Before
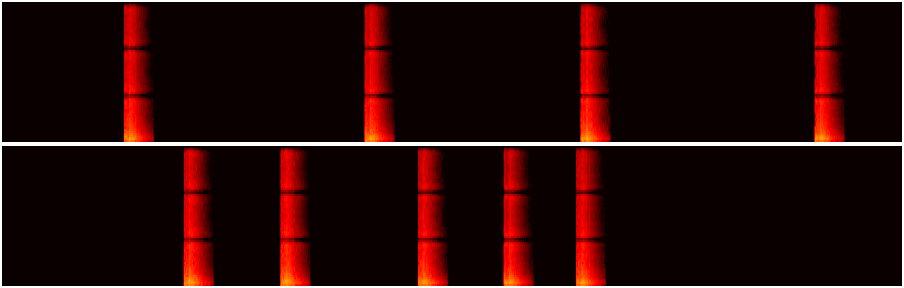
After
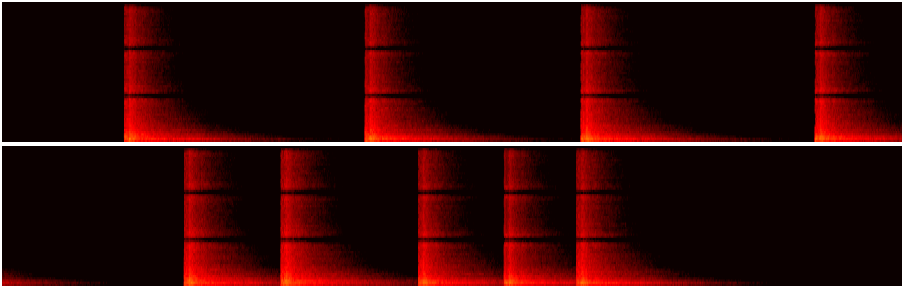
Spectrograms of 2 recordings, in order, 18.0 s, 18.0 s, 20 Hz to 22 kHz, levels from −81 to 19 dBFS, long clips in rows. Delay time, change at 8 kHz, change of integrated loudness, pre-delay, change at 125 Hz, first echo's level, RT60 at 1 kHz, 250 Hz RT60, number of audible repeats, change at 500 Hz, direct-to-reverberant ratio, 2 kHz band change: 122 ms, −7.5 dB, −9.0 dB, 18 ms, −6.0 dB, −12.5 dB, 2.3 s, 3.0 s, 1, −7.0 dB, 4.0 dB, −7.0 dB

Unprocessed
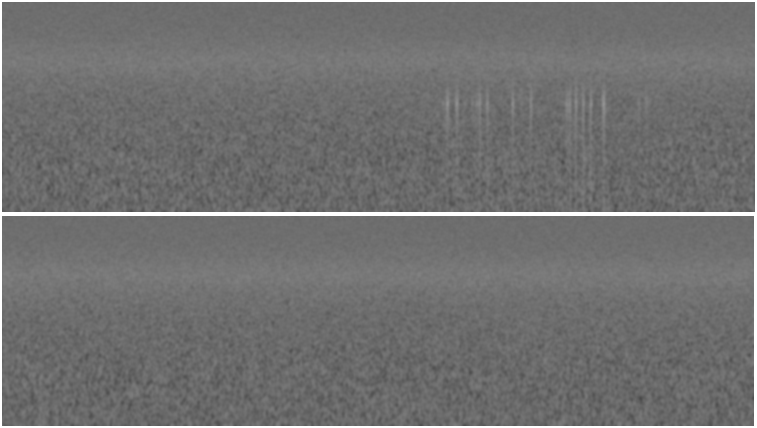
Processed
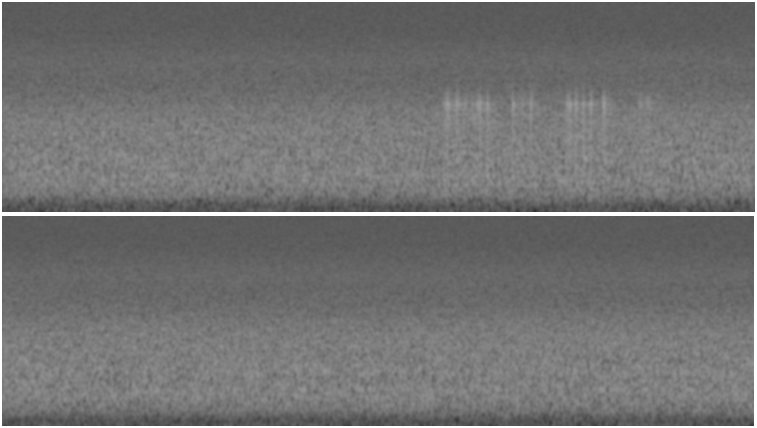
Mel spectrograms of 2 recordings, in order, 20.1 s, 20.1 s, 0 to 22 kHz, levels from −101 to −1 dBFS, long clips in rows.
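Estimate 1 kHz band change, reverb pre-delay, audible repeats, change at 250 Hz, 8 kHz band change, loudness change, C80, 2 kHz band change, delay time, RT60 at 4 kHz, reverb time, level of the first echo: +8.5 dB, 5 ms, no echo audible, +2.0 dB, −6.5 dB, −2.5 dB, 9.5 dB, +6.5 dB, no echo audible, 0.60 s, 1.0 s, no echo audible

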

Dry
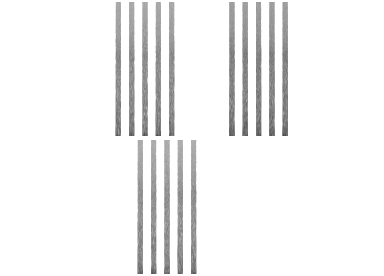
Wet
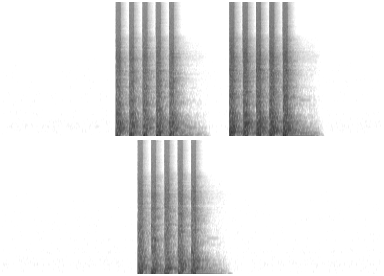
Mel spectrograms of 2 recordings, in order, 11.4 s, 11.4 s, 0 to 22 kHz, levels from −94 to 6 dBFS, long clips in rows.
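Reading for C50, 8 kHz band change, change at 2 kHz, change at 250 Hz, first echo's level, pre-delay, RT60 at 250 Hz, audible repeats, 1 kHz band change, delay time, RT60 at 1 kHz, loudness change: 13.5 dB, +9.0 dB, +10.0 dB, +12.5 dB, no echo audible, 3 ms, 0.70 s, no echo audible, +10.0 dB, no echo audible, 0.45 s, +10.0 dB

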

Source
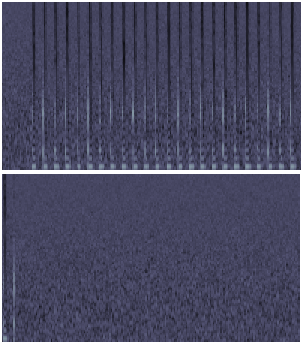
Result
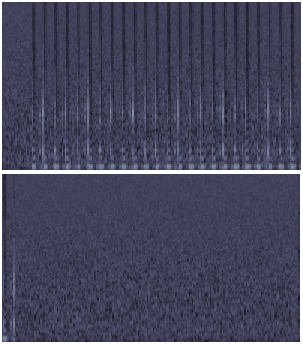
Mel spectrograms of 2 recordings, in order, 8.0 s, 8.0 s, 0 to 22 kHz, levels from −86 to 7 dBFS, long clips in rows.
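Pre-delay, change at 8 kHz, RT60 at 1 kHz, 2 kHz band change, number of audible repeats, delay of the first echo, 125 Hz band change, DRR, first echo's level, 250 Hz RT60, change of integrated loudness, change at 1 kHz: no reverb audible, −2.0 dB, no reverb audible, −1.5 dB, 1, 106 ms, −3.0 dB, no reverb audible, −12.5 dB, no reverb audible, −2.0 dB, −1.5 dB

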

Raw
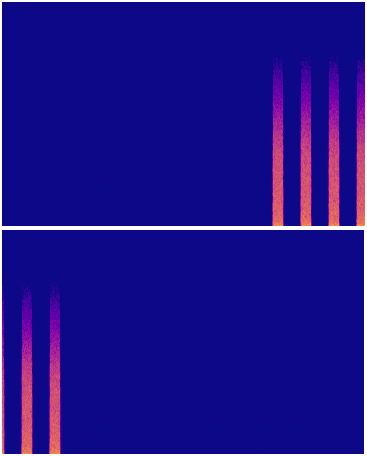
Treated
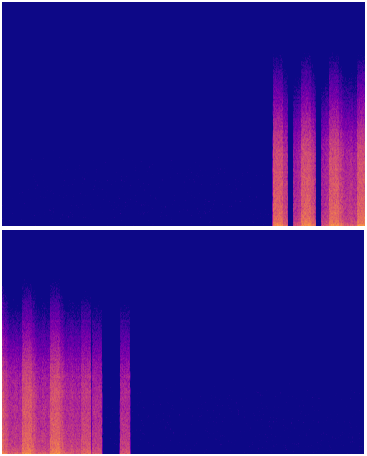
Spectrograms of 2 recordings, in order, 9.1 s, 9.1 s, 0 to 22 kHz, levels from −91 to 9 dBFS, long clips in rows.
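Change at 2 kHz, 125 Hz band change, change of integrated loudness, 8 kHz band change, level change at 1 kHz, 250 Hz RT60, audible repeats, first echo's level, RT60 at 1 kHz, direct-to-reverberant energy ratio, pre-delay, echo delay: +1.0 dB, +1.5 dB, +0.5 dB, +1.5 dB, +1.5 dB, no reverb audible, 5, −10.0 dB, no reverb audible, no reverb audible, no reverb audible, 59 ms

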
